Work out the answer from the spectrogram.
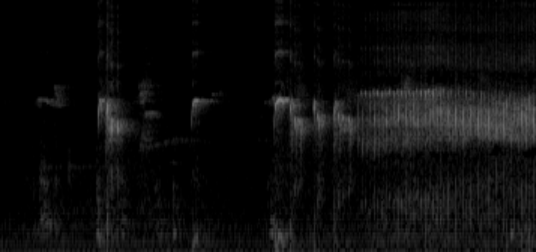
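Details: Mosaic canary song opening with scattered short whistles and chirps, then building into a dense, fast buzzy trill held for the last two seconds.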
